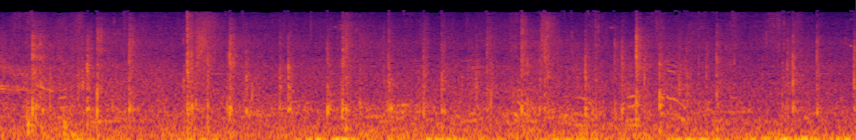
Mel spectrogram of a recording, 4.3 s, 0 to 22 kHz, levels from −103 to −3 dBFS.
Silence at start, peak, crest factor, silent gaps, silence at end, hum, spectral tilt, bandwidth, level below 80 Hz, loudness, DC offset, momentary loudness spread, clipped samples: 0 s; -4 dBFS; 24 dB; none; 0 s; none; -4 dB/octave; 16.5 kHz; -36 dBFS; -31 LUFS; under 0.1%; 4 LU; under 0.1%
